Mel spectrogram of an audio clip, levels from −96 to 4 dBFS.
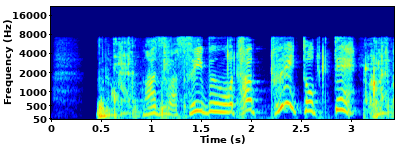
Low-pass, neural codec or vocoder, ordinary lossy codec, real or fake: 7.2 kHz; codec, 16 kHz, 16 kbps, FreqCodec, larger model; none; fake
